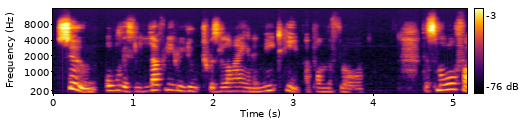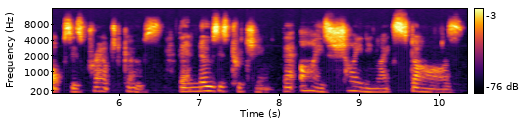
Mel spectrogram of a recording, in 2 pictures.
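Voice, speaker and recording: A woman's voice: fairly low pitch, takes it slowly, gravelly, darkish tone, a little hiss or hum. A woman narrating a children's storybook expressively, as a story reader.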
